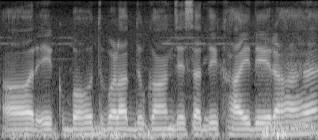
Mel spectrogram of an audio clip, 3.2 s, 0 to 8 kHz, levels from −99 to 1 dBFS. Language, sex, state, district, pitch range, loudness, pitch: Hindi, male, Odisha, Malkangiri, 120-125 Hz, -19 LUFS, 125 Hz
